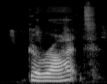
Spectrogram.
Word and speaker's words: garrote: Garrote.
